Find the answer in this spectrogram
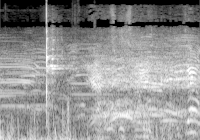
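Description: A baseball bat hits a pitched ball once, a single sharp hit about half a second in. Spectators start shouting and cheering about a second later.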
